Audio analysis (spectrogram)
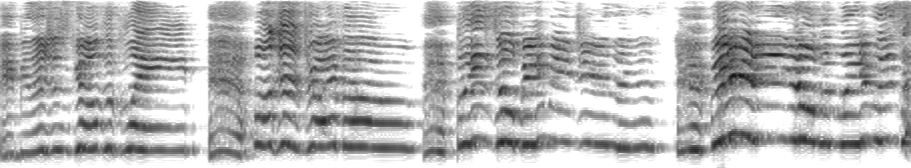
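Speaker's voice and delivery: very high, loud, crying, tearful pleading tone. Retelling begging to get off a plane, acting out tearful begging. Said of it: "I'm begging Bruce to let me off the plane".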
